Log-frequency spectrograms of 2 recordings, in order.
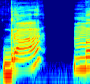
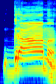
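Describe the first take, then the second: First: "ग्राम" split slowly as graa, long pause, ma; sounded out by letters. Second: Said in the usual way. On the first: Shown as a demonstration. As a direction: break "ग्राम" in two, the first part rising. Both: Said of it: "अक्षर का उच्चारण करके".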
